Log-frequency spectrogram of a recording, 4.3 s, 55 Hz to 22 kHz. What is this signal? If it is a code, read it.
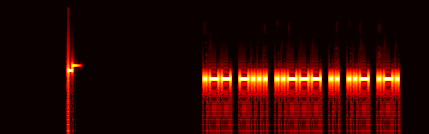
Morse code, heard as a keyed tone, about 40 wpm, 660 Hz. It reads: WB2IUR
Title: SOTA QSO Practice 40wpm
